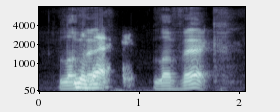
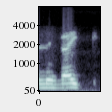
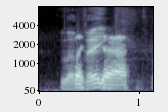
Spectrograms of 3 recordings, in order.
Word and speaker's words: Levesque: The S is silent. – Okay, so say it for me. – Levesque. Maybe. Or if you're a good Frenchman here in Canada, it's Levesque. Levesque is just fine.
